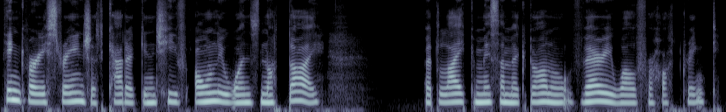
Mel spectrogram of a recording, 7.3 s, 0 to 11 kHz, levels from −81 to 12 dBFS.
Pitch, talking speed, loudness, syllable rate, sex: 205 Hz, 165 wpm, -18 LUFS, 4.8 syllables/s, female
